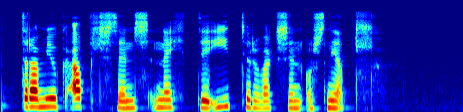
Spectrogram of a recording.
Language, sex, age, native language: Icelandic, female, 20-29, Icelandic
